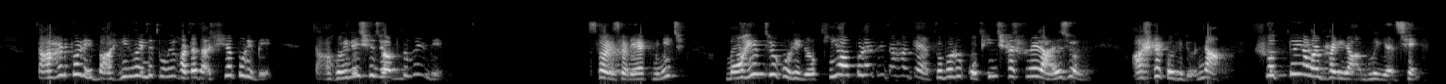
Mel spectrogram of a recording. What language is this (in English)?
Bangla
